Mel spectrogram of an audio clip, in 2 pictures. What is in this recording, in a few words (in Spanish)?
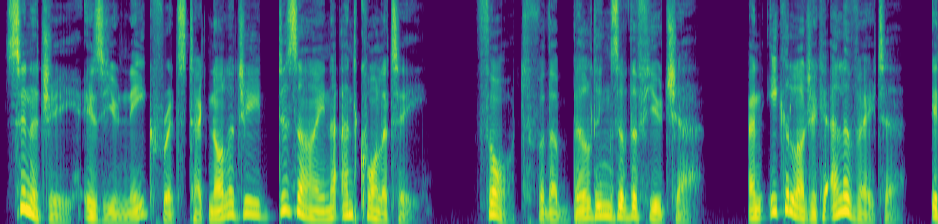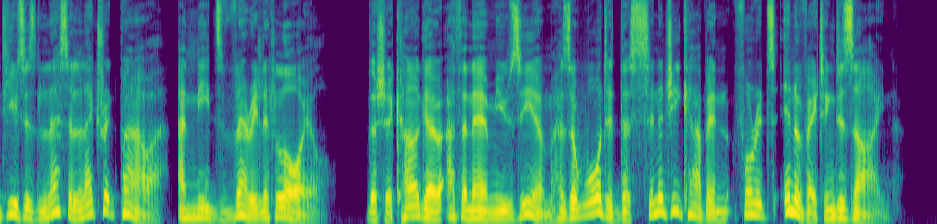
locutor ingles english voiceover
